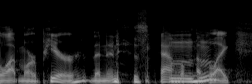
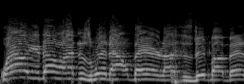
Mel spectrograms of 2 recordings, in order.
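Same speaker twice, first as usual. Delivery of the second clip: Southern drawl, pitched very high; 13 semitones higher than usual. Retelling a brother's loudspeaker interview after winning a demolition derby: imitating Brett's Southern drawl. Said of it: "my brother had a Southern accent".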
